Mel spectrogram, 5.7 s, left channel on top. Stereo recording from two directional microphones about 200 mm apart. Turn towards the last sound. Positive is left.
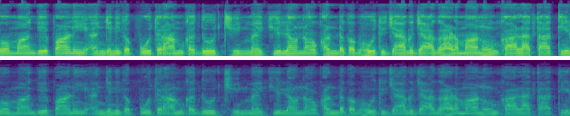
turn(degrees=40)  # may be behind; listen again after turning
